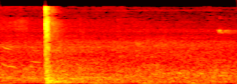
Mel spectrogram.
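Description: A single sharp thump about half a second in, over a steady murmur of voices in a large hall.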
